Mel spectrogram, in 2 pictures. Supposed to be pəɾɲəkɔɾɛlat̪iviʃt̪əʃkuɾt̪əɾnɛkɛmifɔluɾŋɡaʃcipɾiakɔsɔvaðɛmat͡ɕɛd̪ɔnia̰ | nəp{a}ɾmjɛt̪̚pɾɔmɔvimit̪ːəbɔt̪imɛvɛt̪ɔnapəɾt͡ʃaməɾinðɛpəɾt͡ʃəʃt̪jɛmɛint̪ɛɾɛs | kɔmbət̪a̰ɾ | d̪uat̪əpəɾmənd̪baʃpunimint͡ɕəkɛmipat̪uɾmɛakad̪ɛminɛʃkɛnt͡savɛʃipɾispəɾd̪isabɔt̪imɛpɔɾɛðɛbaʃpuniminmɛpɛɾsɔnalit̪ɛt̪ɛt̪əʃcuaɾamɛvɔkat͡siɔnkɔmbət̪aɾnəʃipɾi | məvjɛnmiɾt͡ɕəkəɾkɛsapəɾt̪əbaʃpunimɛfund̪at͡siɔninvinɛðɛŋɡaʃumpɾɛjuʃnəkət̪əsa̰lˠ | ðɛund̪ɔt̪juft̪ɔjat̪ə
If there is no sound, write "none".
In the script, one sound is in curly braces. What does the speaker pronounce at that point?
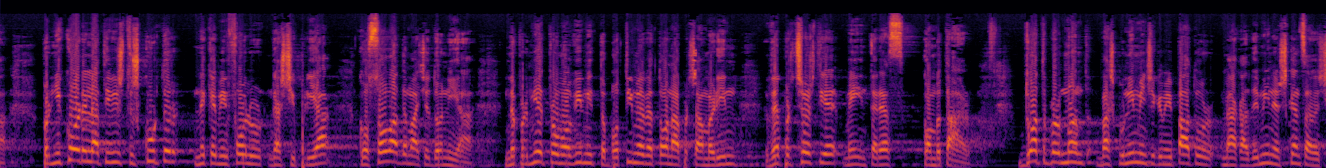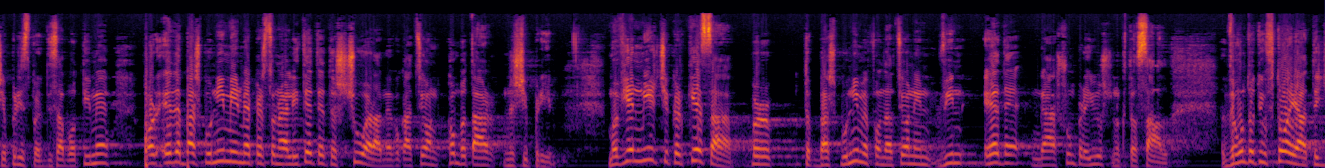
ə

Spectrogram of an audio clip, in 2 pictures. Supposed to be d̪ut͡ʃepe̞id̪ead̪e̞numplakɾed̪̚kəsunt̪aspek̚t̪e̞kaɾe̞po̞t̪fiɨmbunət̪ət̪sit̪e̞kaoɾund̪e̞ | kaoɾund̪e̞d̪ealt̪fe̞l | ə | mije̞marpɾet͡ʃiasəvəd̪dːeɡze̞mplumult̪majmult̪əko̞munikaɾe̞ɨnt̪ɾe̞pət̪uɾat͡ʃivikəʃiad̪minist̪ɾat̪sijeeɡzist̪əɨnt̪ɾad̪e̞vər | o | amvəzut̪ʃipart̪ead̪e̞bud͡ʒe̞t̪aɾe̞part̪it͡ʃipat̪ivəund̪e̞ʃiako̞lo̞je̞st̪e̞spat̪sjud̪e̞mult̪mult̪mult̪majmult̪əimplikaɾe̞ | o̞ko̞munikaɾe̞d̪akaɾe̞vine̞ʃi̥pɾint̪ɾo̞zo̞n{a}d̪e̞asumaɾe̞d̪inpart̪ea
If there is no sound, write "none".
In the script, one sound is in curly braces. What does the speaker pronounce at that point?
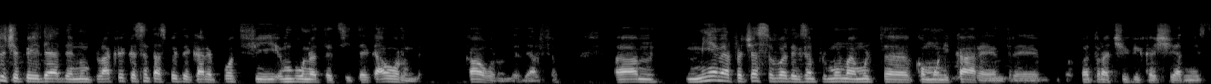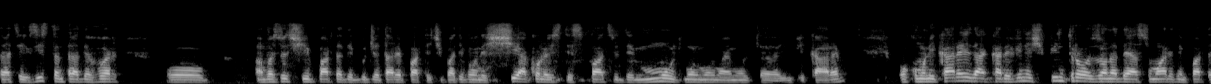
ə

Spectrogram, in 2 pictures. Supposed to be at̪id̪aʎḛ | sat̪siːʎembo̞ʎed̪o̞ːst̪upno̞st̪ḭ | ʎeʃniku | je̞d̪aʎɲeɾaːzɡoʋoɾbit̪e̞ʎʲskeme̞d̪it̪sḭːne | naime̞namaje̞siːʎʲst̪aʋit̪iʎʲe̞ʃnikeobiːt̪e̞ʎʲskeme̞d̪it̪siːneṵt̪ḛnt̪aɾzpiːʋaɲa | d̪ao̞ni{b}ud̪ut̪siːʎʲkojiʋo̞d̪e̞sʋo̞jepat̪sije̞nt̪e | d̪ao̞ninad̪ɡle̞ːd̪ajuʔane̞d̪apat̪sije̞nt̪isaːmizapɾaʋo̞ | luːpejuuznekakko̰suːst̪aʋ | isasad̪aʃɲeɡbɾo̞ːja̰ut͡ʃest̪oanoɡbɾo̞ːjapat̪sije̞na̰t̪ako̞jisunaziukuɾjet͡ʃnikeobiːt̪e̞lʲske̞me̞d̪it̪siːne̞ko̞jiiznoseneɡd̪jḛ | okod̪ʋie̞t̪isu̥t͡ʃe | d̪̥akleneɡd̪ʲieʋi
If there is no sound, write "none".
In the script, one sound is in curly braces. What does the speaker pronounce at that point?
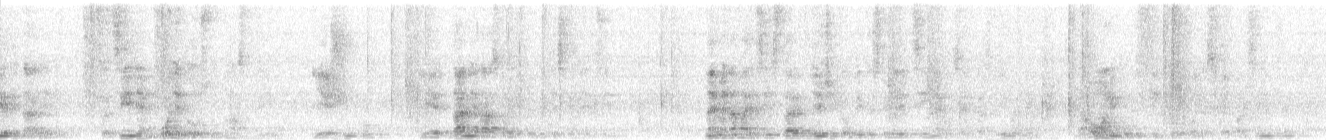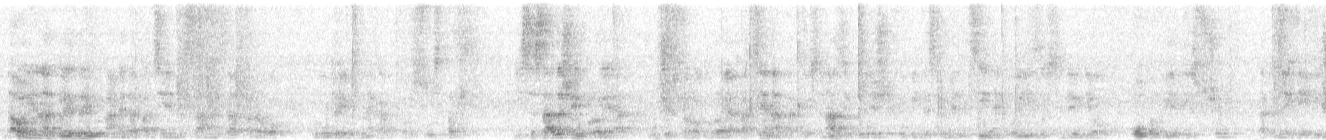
b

